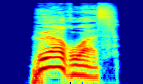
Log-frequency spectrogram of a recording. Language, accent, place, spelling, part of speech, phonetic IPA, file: German, Germany, Berlin, Hörrohrs, noun, [ˈhøːɐ̯ˌʁoːɐ̯s], De-Hörrohrs.ogg
- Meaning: genitive singular of Hörrohr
